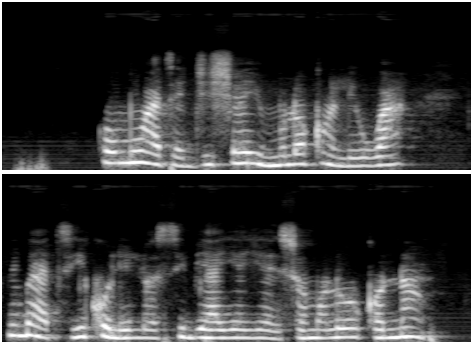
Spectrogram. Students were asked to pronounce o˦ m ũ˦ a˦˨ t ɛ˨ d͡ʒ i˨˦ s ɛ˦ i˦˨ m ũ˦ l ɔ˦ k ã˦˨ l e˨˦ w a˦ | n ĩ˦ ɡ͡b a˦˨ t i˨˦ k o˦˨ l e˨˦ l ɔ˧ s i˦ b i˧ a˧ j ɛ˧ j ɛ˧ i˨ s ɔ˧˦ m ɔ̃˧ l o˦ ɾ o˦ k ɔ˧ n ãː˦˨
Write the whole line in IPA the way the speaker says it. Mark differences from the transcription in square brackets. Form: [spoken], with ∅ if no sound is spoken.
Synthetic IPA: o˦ m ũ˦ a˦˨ t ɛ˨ d͡ʒ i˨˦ [ʃ] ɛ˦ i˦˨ m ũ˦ l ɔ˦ k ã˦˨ l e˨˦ w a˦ | n ĩ˦ ɡ͡b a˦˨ t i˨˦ k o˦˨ l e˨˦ l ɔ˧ s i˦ b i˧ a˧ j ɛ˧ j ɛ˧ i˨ s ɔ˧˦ m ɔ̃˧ l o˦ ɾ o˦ k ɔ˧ n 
